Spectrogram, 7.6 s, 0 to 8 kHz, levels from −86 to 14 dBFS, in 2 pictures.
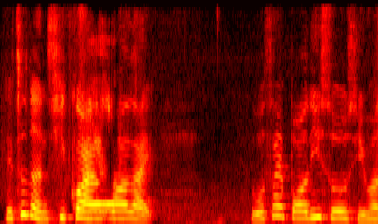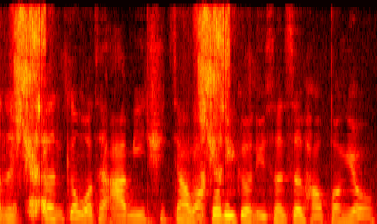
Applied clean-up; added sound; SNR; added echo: neural mask model Resemble Enhance denoiser.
